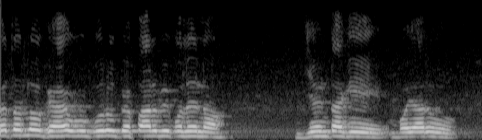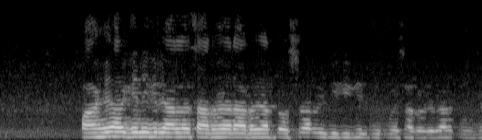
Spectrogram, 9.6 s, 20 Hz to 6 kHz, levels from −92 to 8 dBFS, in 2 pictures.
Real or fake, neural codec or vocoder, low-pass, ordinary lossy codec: real; none; 5.4 kHz; none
